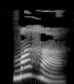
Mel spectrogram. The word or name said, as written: maha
